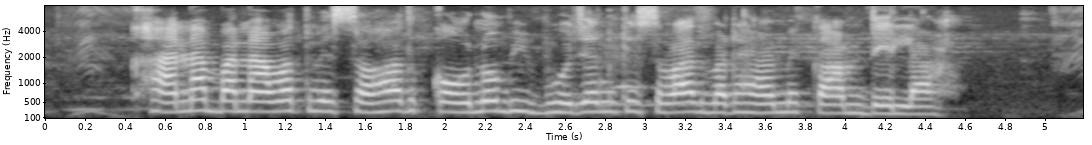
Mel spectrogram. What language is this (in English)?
Bhojpuri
